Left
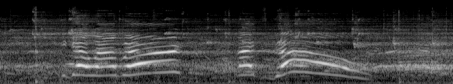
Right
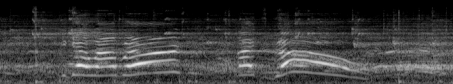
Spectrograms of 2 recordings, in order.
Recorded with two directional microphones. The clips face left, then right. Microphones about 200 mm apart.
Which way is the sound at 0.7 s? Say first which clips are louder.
Even; 5° left (ahead or behind).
